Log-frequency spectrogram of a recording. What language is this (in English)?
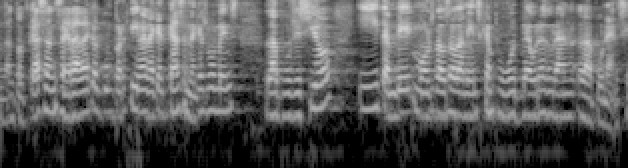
Catalan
